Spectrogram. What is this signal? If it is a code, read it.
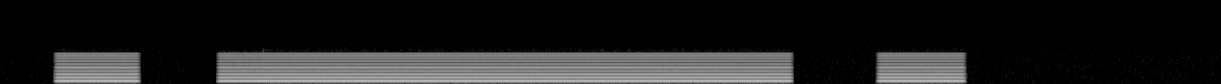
Ship horn signal, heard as a ship's horn, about 160 Hz. 1 short, 1 long, 1 short. At sea: a vessel at anchor warns of its position.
